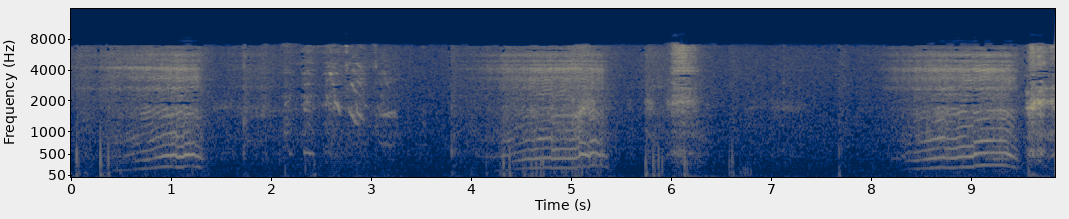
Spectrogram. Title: Snoring Beauty!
